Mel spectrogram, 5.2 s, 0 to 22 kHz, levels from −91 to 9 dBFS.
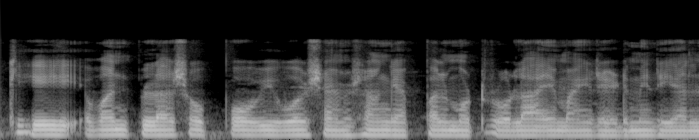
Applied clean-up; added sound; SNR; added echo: none; none; none; none.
